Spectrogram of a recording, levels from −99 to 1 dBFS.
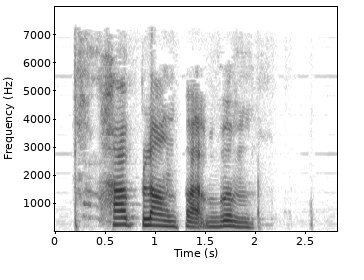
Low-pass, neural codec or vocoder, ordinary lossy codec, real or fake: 7.2 kHz; vocoder, 22.05 kHz, 80 mel bands, HiFi-GAN; MP3, 48 kbps; fake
